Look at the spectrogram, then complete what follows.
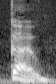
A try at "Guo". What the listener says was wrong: Well, you're not saying... Silent. You can't have a silent U. Silent U. Gyor.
